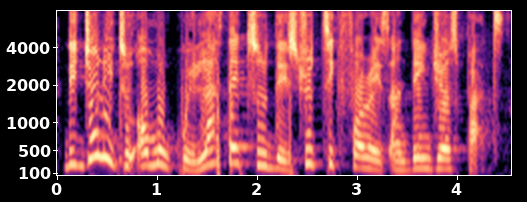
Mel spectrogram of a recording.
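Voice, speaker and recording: A woman narrating a dramatic folktale in a solemn, suspenseful and measured way. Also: mid-range voice, animated, warm tone. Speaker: storyteller.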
